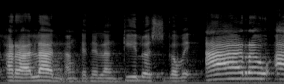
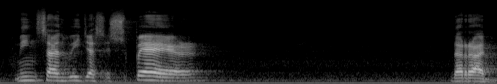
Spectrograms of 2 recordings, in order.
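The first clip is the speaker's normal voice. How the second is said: very slow, louder on the rod; drawn-out emphasis; 5 dB louder, slower than usual. Acted. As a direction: stretch out spare the rod for weight. Preacher dwells on key phrase.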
